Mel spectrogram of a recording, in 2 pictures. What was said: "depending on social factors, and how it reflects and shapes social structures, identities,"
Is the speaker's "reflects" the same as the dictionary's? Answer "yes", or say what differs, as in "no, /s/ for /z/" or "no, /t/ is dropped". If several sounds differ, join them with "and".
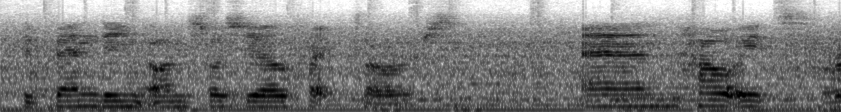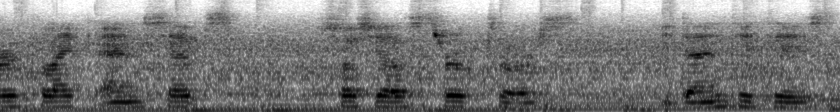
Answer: no, /s/ is dropped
